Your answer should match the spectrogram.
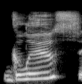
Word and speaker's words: Gluse: Gluse. It's spelled G-L-U-S-E.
